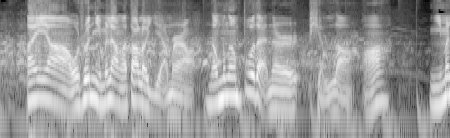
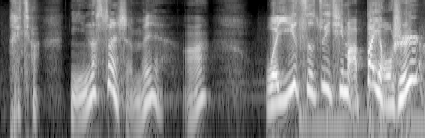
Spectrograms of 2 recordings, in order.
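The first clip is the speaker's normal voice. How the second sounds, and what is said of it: Quiet, hushed voice. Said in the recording (Chinese): “小声的说”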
